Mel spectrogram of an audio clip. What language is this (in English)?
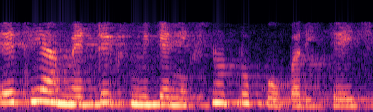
Gujarati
